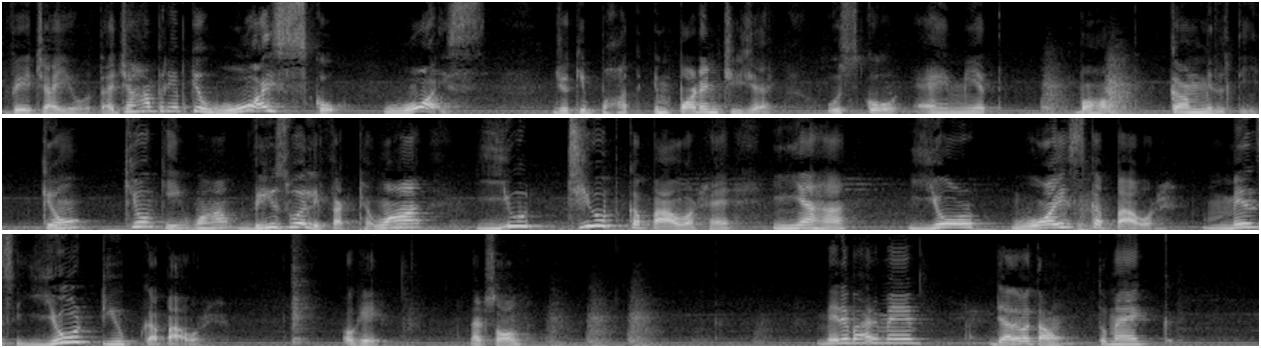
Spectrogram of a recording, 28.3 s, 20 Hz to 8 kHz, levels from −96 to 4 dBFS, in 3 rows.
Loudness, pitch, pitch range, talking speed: -28 LUFS, 180 Hz, 155-245 Hz, 115 wpm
